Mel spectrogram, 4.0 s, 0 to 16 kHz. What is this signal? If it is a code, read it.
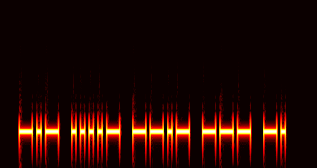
Morse code, heard as a keyed tone, about 22 wpm, 700 Hz. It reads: K4QON
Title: USA Call Signs - 5 Characters - Repeated 3x - 22wpm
